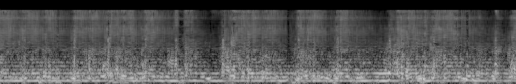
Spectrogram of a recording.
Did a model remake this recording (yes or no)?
yes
